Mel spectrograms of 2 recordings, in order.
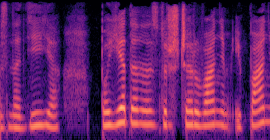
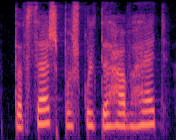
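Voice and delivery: ordinary delivery, nothing marked

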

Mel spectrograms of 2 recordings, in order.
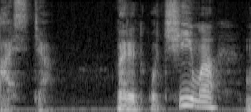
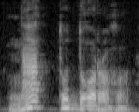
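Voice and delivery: plain reading voice

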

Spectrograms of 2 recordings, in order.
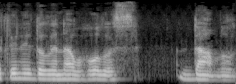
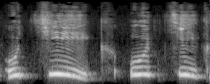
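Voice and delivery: high, loud sobbing wail; sobbing cry; 9 semitones higher, 5 dB louder, much slower than usual. A narrator's reading. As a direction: wail it through tears. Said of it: "ридав він".

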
